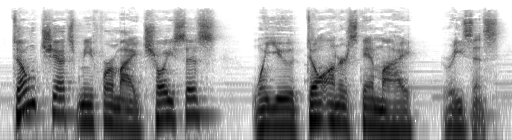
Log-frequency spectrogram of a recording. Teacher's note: 也可以用 flat tone 平调，不是特别强烈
